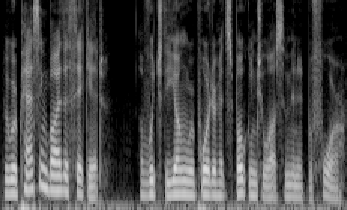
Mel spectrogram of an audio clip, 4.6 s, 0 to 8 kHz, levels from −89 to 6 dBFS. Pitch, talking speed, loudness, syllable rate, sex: 145 Hz, 235 wpm, -17 LUFS, 6.8 syllables/s, female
